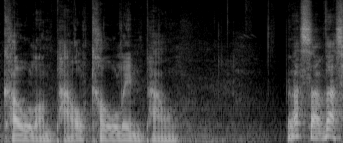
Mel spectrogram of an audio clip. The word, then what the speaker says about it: Colin Powell: Powell, you know, I will happily call him Colin Powell because I know that's how he pronounces his name. But in this country, it'd be Colin, you know, because that's how we pronounce Colin.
